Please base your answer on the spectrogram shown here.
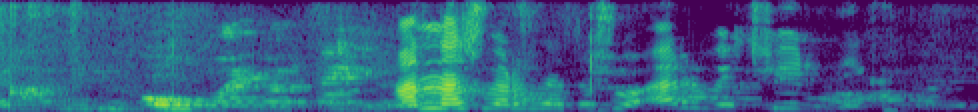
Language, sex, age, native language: Icelandic, male, 11, Icelandic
